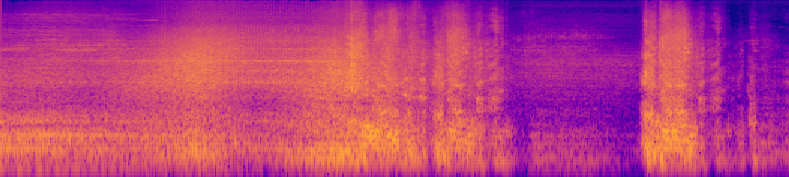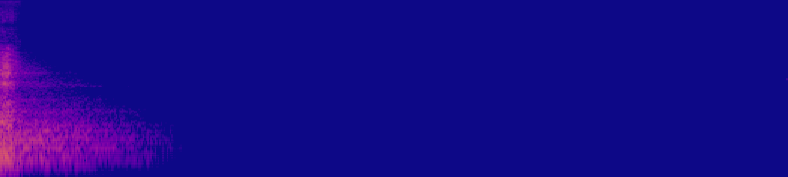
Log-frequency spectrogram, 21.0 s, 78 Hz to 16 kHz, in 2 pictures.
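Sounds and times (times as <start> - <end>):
lion roaring: 4.6 - 11.1.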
